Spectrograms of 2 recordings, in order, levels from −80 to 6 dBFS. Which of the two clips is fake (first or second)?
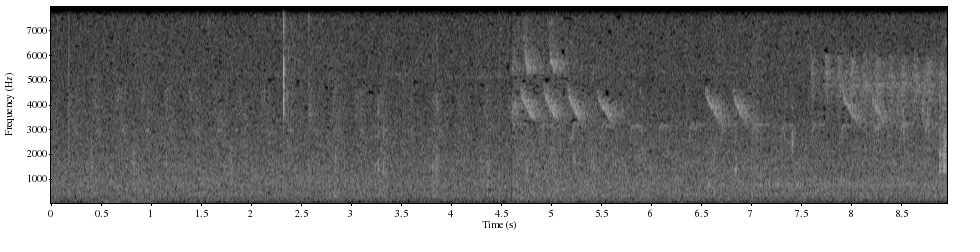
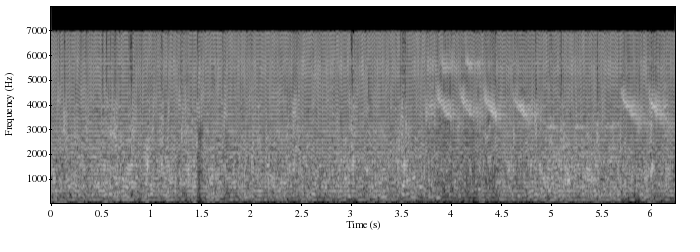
second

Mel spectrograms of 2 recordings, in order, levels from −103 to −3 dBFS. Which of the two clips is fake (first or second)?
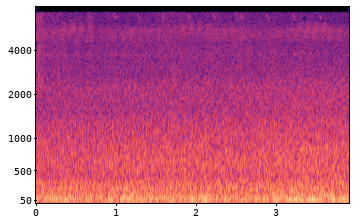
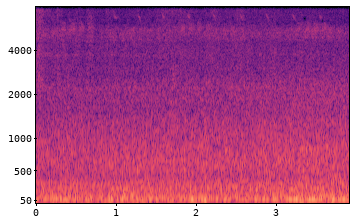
second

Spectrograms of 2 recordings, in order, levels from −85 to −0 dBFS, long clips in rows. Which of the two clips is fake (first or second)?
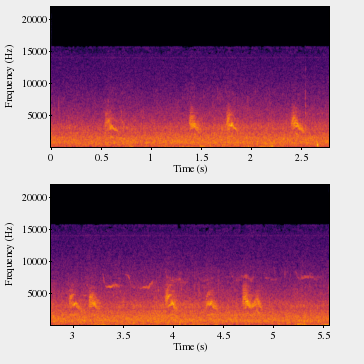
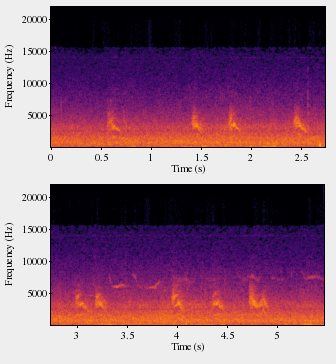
second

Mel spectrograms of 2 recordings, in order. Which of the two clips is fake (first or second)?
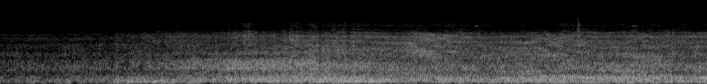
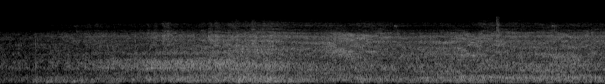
second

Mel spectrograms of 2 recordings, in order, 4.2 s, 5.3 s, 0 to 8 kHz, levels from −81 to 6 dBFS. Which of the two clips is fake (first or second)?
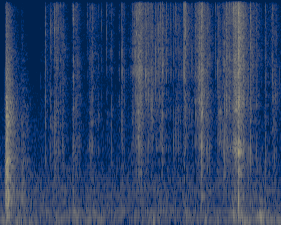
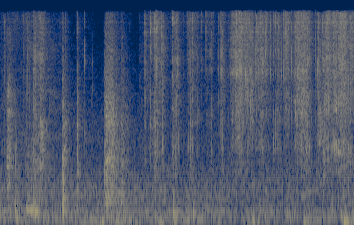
second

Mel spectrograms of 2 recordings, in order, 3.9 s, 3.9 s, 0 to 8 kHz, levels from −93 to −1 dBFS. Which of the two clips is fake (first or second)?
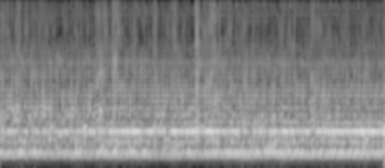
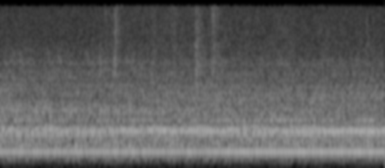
first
